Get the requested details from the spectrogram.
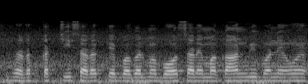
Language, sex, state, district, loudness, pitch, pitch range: Hindi, male, Bihar, Bhagalpur, -24 LUFS, 165 Hz, 165-170 Hz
